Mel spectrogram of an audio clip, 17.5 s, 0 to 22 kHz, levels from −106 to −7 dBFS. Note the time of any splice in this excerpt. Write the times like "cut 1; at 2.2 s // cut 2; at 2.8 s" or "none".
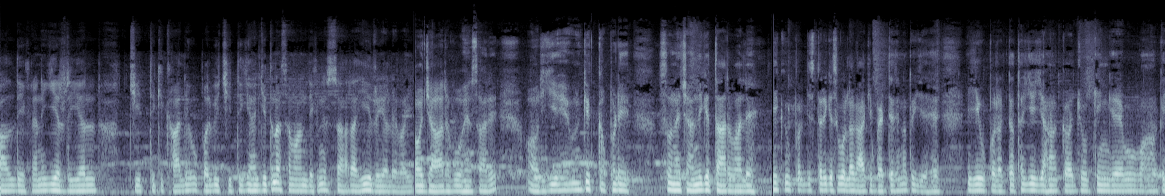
cut 1; at 6.1 s // cut 2; at 11.5 s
